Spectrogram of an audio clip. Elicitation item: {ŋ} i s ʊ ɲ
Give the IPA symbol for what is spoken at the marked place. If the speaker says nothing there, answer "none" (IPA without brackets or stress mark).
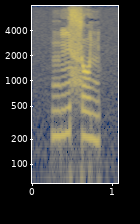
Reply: ŋ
